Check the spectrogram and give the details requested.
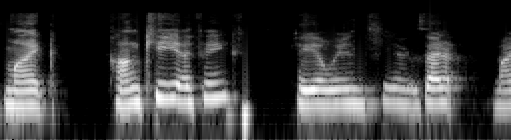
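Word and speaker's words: Konkey: So it's Mike Conkey, I think, K-O-N-C, is that, Mike, am I saying it right? Hey, Bill. Yes, Michael Conkey.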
